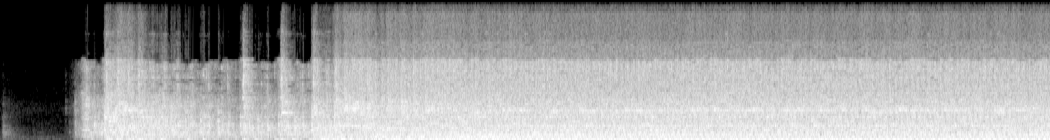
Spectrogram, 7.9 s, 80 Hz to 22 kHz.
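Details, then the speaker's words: 5 HP Briggs & Stratton engine after carburetor replacement, running: loud steady high-pitched screech over engine note from centrifugal clutch gathering debris, needing removal and cleaning. "so what that noise was the clutch I need to be taken off and claimed it was kind of gathering on there so that's what that loud screech noise was"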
